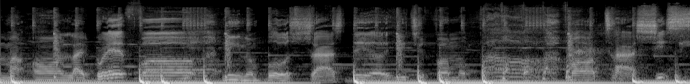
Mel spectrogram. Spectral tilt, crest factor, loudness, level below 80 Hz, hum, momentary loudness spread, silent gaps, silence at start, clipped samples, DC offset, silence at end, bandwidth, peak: -5 dB/octave; 14 dB; -19 LUFS; -20 dBFS; none; 8 LU; none; 0 s; under 0.1%; under 0.1%; 0 s; 17 kHz; -4 dBFS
